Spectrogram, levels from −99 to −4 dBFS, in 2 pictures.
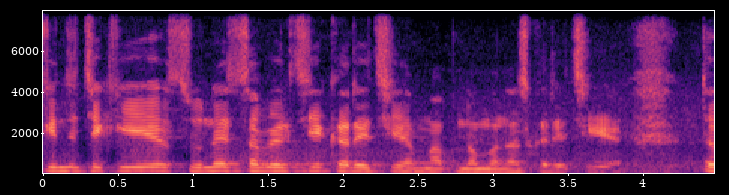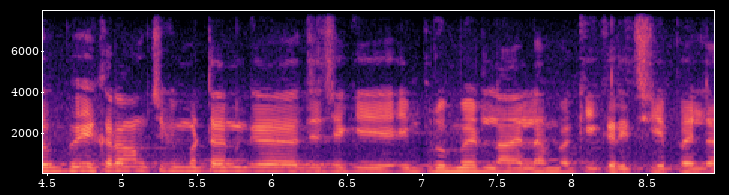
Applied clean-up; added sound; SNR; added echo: neural separator model SepFormer DNS4.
